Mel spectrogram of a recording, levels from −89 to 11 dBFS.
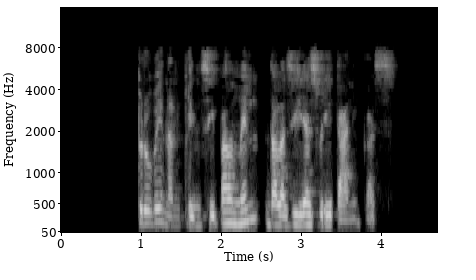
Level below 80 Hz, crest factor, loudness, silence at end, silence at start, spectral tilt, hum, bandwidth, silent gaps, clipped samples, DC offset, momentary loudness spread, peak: -56 dBFS; 16 dB; -17 LUFS; 0.6 s; 0.95 s; -5.5 dB/octave; none; 8 kHz; 2.49-2.54 s; under 0.1%; under 0.1%; 18 LU; -2 dBFS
